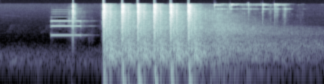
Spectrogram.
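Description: A timer beep and then a quick string of about eight loud, closely spaced gunshots fired through an Airborne Arms Geronimo trigger on a range. The shots ring out sharply and a long echo fades away behind them.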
